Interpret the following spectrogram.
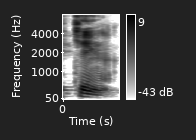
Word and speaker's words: king: the time is king there is no g in the pronunciation please and it is not n it's at the ending so you say king our next slide number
